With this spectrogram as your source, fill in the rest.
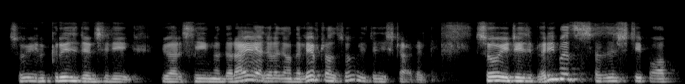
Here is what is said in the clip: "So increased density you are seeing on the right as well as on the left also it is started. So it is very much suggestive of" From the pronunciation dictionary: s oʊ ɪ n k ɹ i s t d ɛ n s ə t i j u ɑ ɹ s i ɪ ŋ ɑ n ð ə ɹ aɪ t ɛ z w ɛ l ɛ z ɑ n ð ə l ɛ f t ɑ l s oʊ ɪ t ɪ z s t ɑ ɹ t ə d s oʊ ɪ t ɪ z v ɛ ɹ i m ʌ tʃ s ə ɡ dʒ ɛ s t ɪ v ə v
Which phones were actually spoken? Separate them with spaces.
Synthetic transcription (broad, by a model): s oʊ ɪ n k ɹ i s d ɛ n s ə t i j u ɑ ɹ s i ɪ ŋ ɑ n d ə ɹ aɪ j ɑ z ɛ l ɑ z ɑ n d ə l ɛ f t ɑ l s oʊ ɪ t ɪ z s t ɑ ɹ t ə d s oʊ ɪ t ɪ z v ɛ ɹ i m ʌ tʃ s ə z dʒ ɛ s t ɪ p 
